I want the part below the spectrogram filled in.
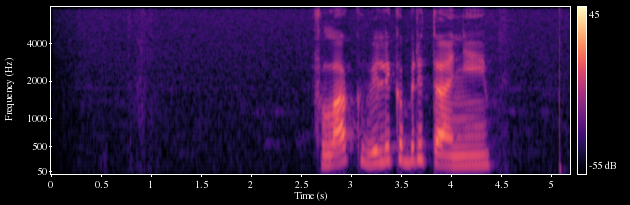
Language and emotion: Russian, neutral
